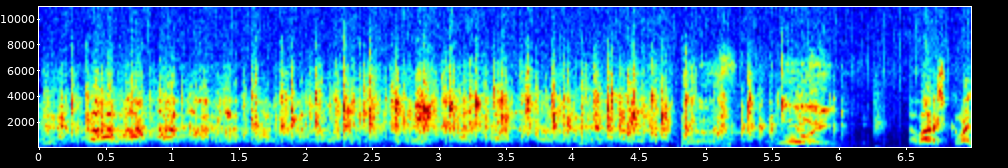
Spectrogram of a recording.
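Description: A group of men laugh loudly and cheer.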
